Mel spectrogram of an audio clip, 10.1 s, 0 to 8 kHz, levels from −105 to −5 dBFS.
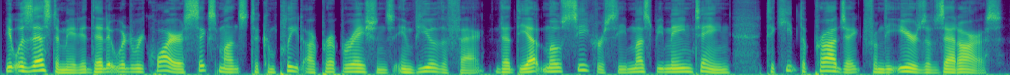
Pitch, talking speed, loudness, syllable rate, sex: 135 Hz, 210 wpm, -21 LUFS, 5.4 syllables/s, male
